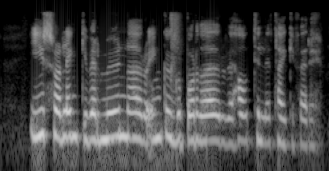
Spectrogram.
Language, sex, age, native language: Icelandic, female, 30-39, Icelandic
